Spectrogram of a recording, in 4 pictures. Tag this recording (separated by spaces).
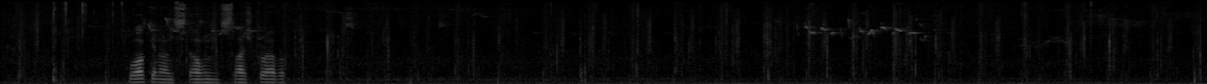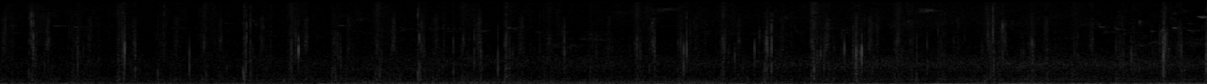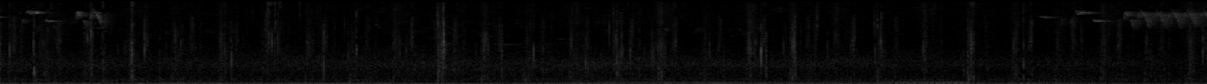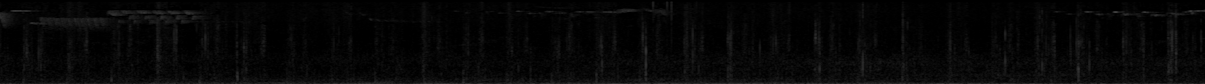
birds cars driveby engine feet field-recording foley foot footstep footsteps gravel road shoes steps stone summer walk walking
